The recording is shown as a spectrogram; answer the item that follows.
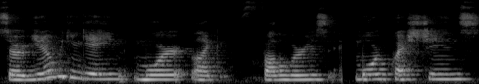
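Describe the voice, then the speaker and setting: Monotone and flat in intonation, this woman's voice sits at a fairly high pitch. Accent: non-native. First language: not English. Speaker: interviewer, fan account. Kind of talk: video intro. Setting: video call. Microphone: poor microphone.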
